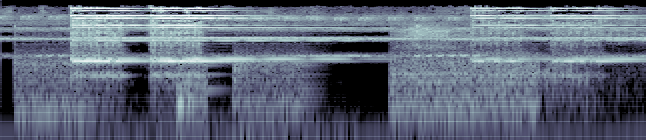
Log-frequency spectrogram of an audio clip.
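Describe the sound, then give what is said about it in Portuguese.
A telephone rings in short repeated bursts, a bright electronic trill that starts and stops in a steady pattern, sounding somewhat muffled, in the neighbouring apartment. “Barulhinho de telefone no, no apartamento do lado ali.”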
